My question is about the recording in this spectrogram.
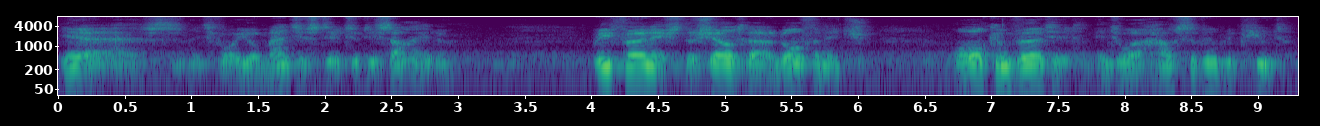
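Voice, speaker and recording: An actor playing a courteous, formal royal adviser in a video game, speaking in a measured theatrical way. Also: male voice, medium pitch, close to an everyday voice. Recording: distant game audio, background noise.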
